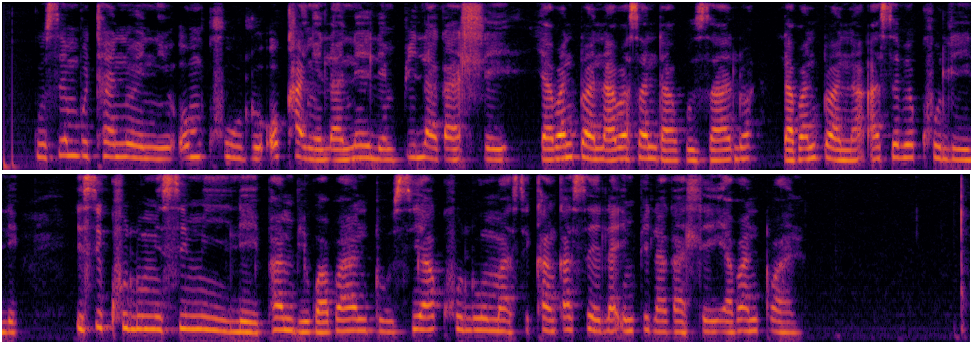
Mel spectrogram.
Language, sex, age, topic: North Ndebele, female, 25-35, health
